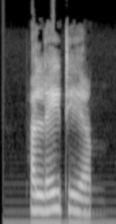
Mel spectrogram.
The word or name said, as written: palladium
